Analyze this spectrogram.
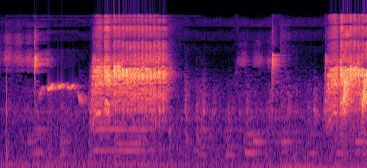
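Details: Chestnut-capped Babbler, a songbird known locally as kaso-kaso, kidangan or tepus glagah, singing actively: a thin whistled note, then two loud buzzy, rapid chattering bursts of dense high notes, each about a second long, separated by quiet pauses.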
